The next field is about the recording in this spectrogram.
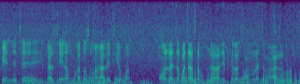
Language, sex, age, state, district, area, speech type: Maithili, male, 30-45, Bihar, Madhubani, rural, spontaneous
